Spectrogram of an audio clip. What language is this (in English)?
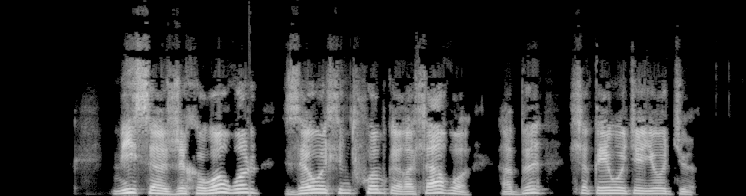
Kabardian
